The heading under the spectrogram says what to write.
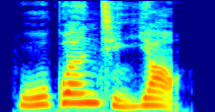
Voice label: "无关紧要", Chinese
